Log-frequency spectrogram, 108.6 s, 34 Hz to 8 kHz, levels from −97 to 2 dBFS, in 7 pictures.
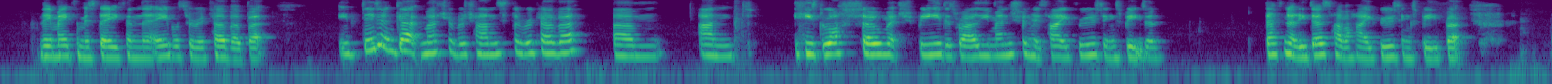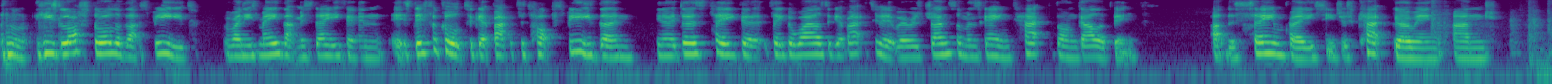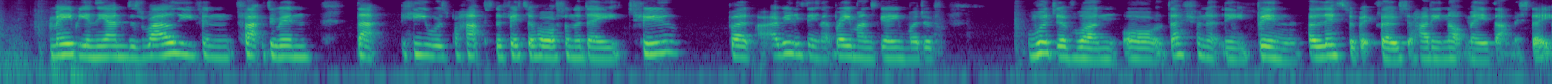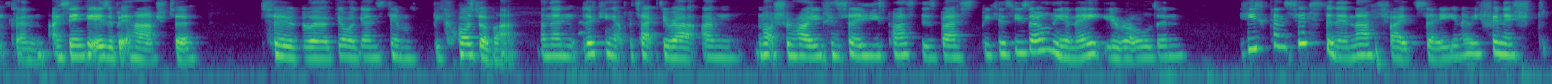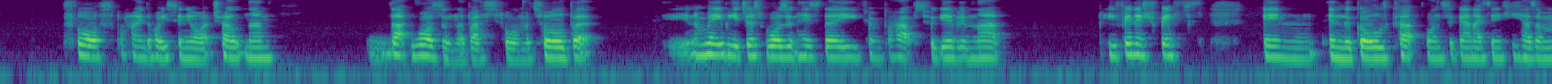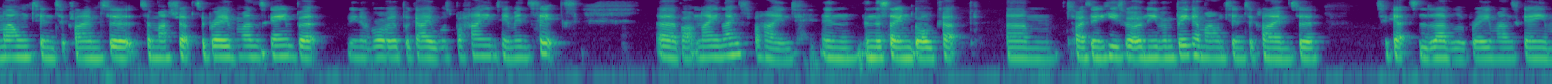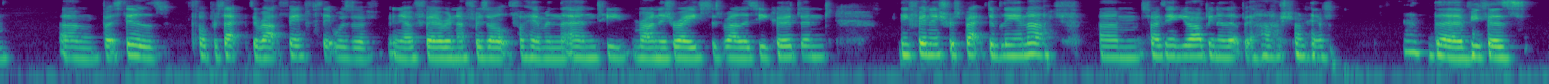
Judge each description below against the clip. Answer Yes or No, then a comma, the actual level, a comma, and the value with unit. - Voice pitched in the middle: No, high, 200 Hz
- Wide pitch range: No, average, 3.8 semitones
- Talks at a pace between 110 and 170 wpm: No, average, 185 wpm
